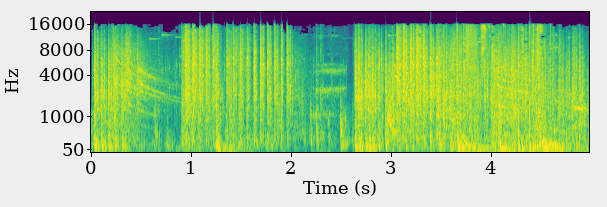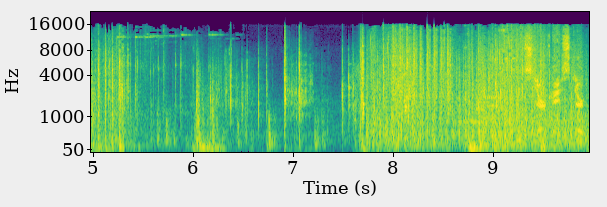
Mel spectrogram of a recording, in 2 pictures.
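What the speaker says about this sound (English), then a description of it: "Taking fire!" Gunfire during a house fight in Warzone, dense loud bursts of automatic shots and sharp cracks coming in waves, with a short lull midway and voices mixed underneath.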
